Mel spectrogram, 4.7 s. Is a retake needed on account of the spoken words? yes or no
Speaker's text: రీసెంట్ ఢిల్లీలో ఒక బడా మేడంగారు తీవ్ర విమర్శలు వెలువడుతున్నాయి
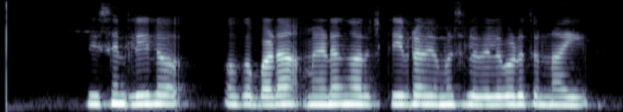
no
